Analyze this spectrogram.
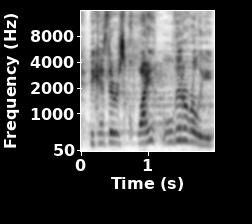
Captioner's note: none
